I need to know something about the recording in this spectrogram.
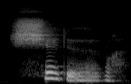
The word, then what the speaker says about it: chef-d'œuvre: chef-d'oeuvre très bien regardez le F de chef-d'oeuvre ne se prononce pas on dit chef-d'oeuvre chef-d'œuvre un rue de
